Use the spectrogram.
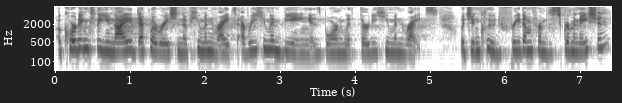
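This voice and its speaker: A woman's voice: on the high side, steady tone, a little fast, few pauses. A young woman delivering a prepared speech into a podium microphone in an auditorium. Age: teens or young adult. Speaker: student public speaker at a school board meeting. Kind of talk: prepared speech read aloud. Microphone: gooseneck podium microphone.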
